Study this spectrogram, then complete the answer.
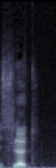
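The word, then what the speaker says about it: Sleuth: Enfin, j'ai dit Slug à chaque fois, mais c'est Slut. Mais bon.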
